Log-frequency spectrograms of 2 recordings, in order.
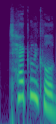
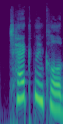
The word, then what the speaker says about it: technical: technical debt technical debt so the CH is K and the B is silent debt technical debt refers to the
